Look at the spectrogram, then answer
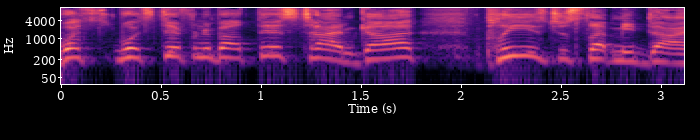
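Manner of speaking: very high, broken, crying, desperate wail. Retelling a moment alone in a car, crying out to God: imitating her own screaming. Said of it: "So I start screaming at him in this car".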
